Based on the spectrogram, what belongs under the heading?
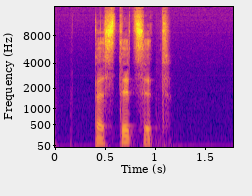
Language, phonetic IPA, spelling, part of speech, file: Polish, [pɛˈstɨt͡sɨt], pestycyd, noun, Pl-pestycyd.ogg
